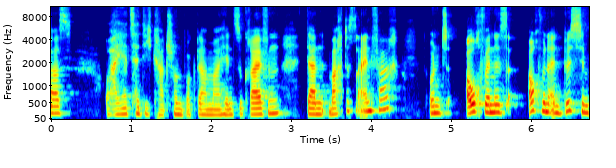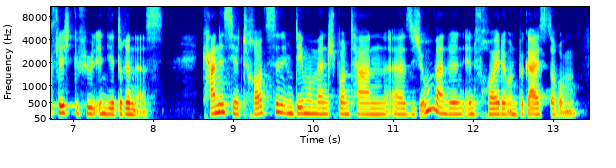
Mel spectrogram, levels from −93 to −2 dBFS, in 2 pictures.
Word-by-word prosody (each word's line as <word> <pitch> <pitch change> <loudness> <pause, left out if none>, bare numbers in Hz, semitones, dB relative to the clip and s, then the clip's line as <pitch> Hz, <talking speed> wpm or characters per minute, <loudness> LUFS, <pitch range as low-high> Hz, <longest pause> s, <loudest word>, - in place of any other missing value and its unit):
hast: 195 0 -1 0.4
„Oh, - - -11
jetzt 170 +1 -5
hätte 185 - -3
ich 165 - -9
gerade 145 -3 -9
schon 165 -2 -2
Bock, 150 0 -11
da 155 -2 -2
mal 150 0 -2
hinzugreifen,“ 165 +4 +1 0.3
dann 165 -1 +4
mach 170 +1 -1
das 265 0 -10
einfach. 270 +5 +1 0.5
Und 200 +1 0 0.2
auch 235 0 +7
wenn 220 0 +7
es 220 0 +1 0.2
auch 265 +1 +2
wenn 245 - +6
ein 200 -5 0
bisschen 245 -1 0
Pflichtgefühl 205 -3 0
in 175 - 0
dir 165 -1 +2
drin 170 -2 +3
ist, - - -11 0.5
kann 185 +5 +5
es 230 0 +2
ja 170 - +1
trotzdem 195 +8 -1
in 190 -3 0
dem 185 0 +1
Moment 175 -2 0
spontan, 165 -1 -2
äh, 165 0 -2
sich 165 0 -5
umwandeln 180 - +2
in 165 0 -3
Freude 165 0 0
und 165 - -3
Begeisterung. 165 +2 -1
175 Hz, 190 wpm, -24 LUFS, 165-210 Hz, 0.5 s, auch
